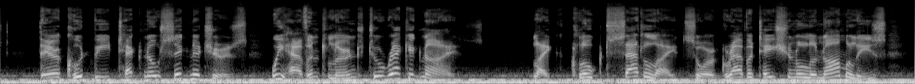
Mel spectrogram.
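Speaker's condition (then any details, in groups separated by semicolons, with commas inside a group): No condition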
